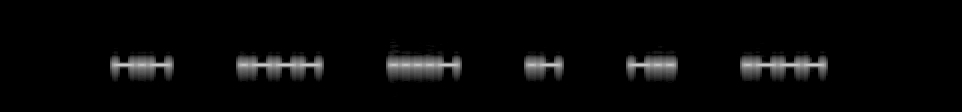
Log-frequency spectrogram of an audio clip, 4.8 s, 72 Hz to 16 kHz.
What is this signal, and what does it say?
Morse code, heard as a keyed tone, about 40 wpm, spaced as for 19 wpm, 700 Hz. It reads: KJ4ADJ
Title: USA Call Signs - 6 Characters - 4x Character Spacing - 40wpm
